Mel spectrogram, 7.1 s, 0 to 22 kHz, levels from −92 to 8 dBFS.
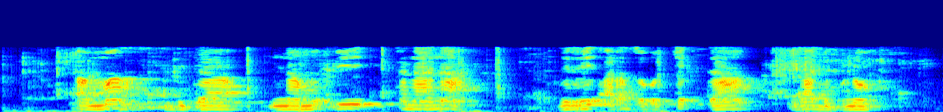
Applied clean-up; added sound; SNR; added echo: classical method WPE with log-MMSE.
